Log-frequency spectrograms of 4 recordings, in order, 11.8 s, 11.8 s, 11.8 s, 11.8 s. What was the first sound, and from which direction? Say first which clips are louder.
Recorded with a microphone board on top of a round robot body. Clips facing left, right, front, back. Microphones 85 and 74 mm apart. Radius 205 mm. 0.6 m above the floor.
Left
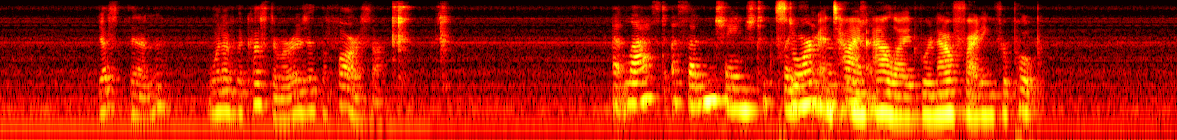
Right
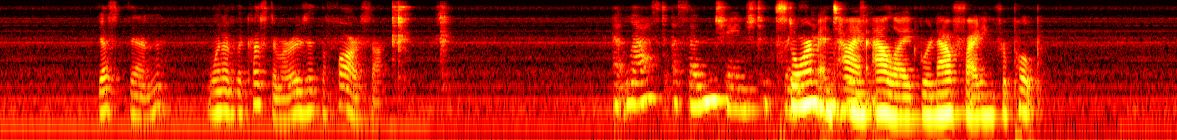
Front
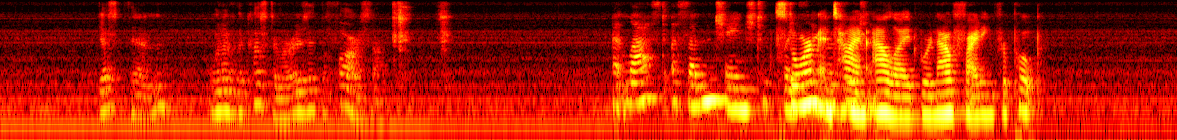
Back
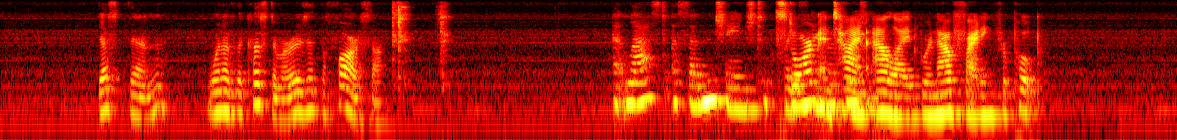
A man speaking: right 4 dB, back 6 dB; 145° right.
